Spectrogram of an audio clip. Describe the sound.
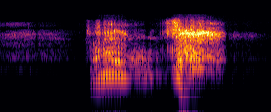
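A man with a cold, snuffling and wheezing, lets out a loud two-part sneeze: a rough indrawn burst followed by a harder explosive release, framed by quieter nasal breathing before and after.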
